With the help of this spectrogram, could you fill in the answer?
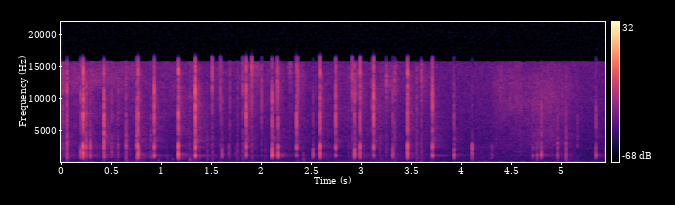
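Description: Long nails tap rapidly and irregularly on the aluminium screw lid of a small glass jar of cream. Each tap is a short, bright click with a faint metallic ring that dies away almost instantly. A low, steady background rumble sits under the taps.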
